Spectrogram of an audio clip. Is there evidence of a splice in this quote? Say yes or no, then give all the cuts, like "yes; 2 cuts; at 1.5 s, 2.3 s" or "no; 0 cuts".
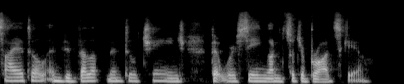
no; 0 cuts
